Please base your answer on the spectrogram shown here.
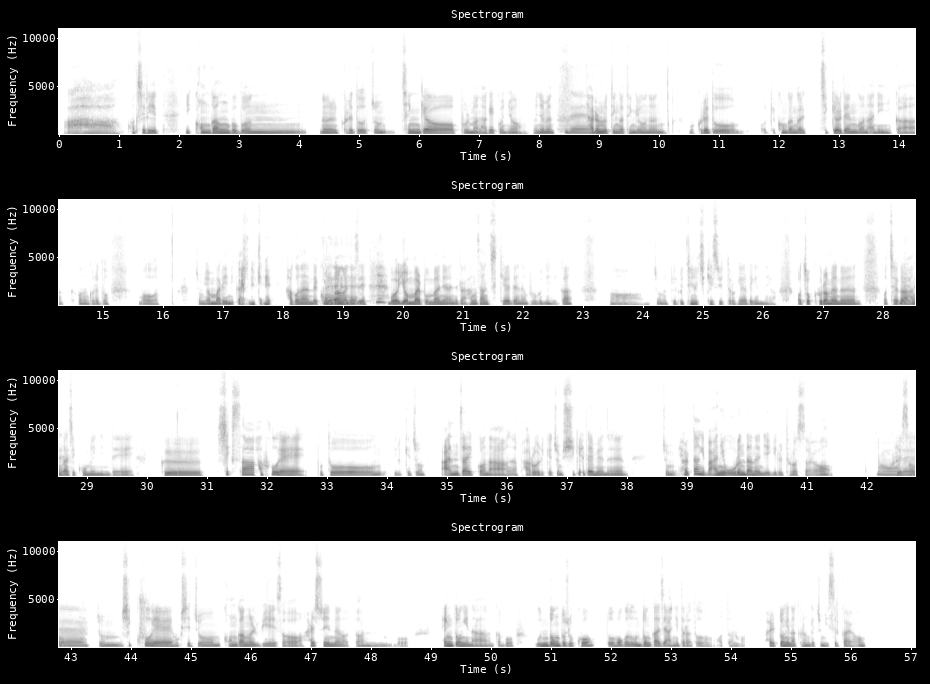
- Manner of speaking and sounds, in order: tsk; other background noise; tsk; laughing while speaking: "이렇게"; laughing while speaking: "네"; tapping
- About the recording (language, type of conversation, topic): Korean, advice, 일상 루틴을 꾸준히 유지하려면 무엇부터 시작하는 것이 좋을까요?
